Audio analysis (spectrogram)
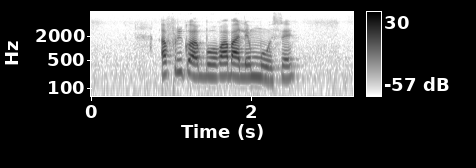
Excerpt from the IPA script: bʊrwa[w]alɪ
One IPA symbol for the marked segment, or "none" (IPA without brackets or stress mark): b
